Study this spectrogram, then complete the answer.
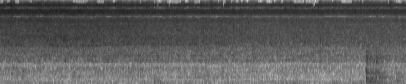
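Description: Chopped onion, tomato and dried chillies sizzle in a hot pan with a steady, broad hiss that fills the whole stretch. A brief clatter comes near the end, and nobody speaks.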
